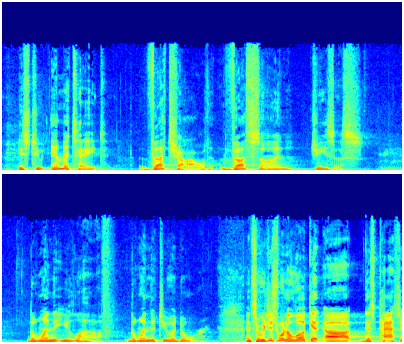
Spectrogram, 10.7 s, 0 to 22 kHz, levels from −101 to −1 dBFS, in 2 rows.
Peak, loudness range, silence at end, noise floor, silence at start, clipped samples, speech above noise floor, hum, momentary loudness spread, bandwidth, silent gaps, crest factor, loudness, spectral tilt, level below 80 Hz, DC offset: -4 dBFS; 7 LU; 0 s; -51 dBFS; 0.1 s; under 0.1%; 29 dB; none; 18 LU; 17 kHz; none; 18 dB; -22 LUFS; -5.5 dB/octave; -54 dBFS; under 0.1%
